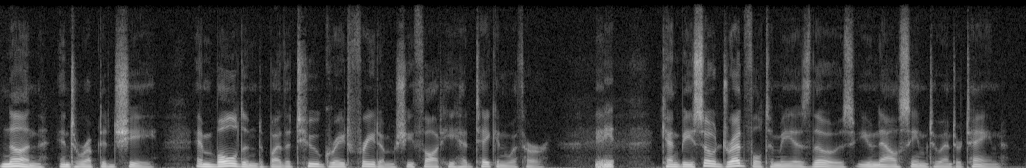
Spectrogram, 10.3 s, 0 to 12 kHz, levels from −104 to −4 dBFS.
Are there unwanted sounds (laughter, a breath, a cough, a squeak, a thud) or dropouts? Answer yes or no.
yes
